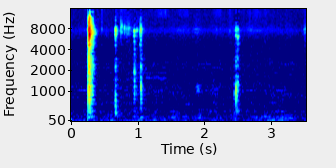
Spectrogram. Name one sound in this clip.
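Small makeup pans click softly as fingers tap and lift them.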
